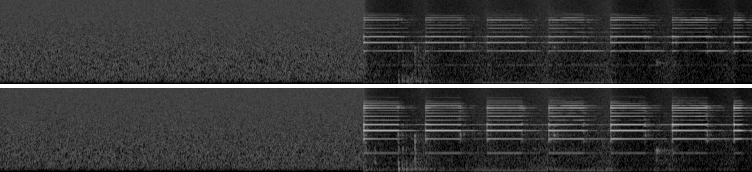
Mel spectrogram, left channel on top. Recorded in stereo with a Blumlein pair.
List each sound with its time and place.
3.6 s an alarm clock: 65° right, 3 m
